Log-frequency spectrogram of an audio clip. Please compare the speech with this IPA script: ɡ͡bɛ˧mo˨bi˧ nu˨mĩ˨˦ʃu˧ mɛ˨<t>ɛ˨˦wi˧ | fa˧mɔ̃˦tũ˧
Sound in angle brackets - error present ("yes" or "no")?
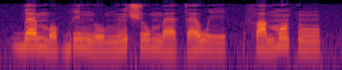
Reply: no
